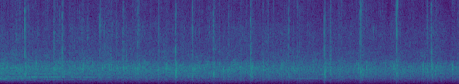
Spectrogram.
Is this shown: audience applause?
yes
